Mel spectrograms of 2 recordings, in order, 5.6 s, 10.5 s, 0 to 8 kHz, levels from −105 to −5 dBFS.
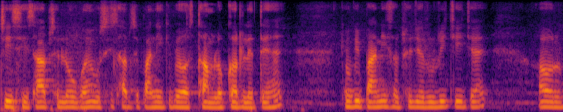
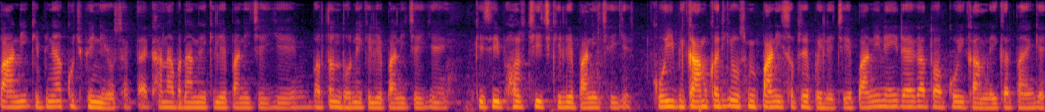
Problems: constant background noise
